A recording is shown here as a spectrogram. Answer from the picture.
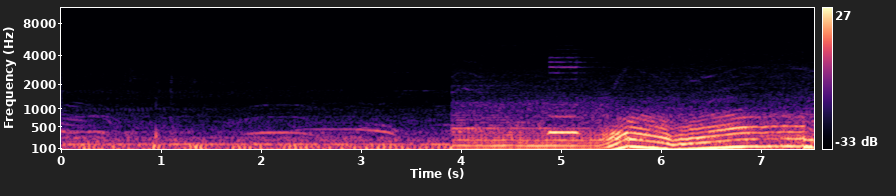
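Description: Motorcycle engine running under a dense low rumble while riding in traffic. After a cut about four seconds in, the engine note drops sharply and then climbs again as the bike slows and accelerates.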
